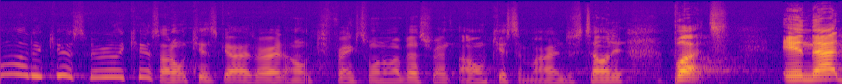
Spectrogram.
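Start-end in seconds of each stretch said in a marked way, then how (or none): 0.0-1.2 high, soft squeal of mock shock; mock squeamish reaction. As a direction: imitate a scandalized listener in a hushed falsetto. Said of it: "and you're gonna go".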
